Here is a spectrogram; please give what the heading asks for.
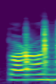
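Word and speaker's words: bodhrán: isn't an irish drum it's called a baron baron is spelled b-o-d-h-r-a-n and it's made out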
